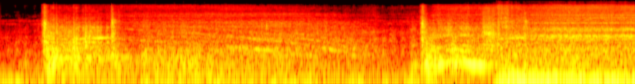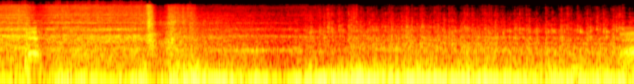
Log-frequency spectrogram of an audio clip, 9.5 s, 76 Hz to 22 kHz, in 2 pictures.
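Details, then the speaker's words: 1959 Dodge D-300 farm truck with 318 V8, sat for months, after fixing a faulty key switch and fitting a new solenoid; short crank then it fires right up and settles into a firm, steady idle. "this thing's back in Action yep on man right it's been sitting for months fires right up cool"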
